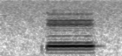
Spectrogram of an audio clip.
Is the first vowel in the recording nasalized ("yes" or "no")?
no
